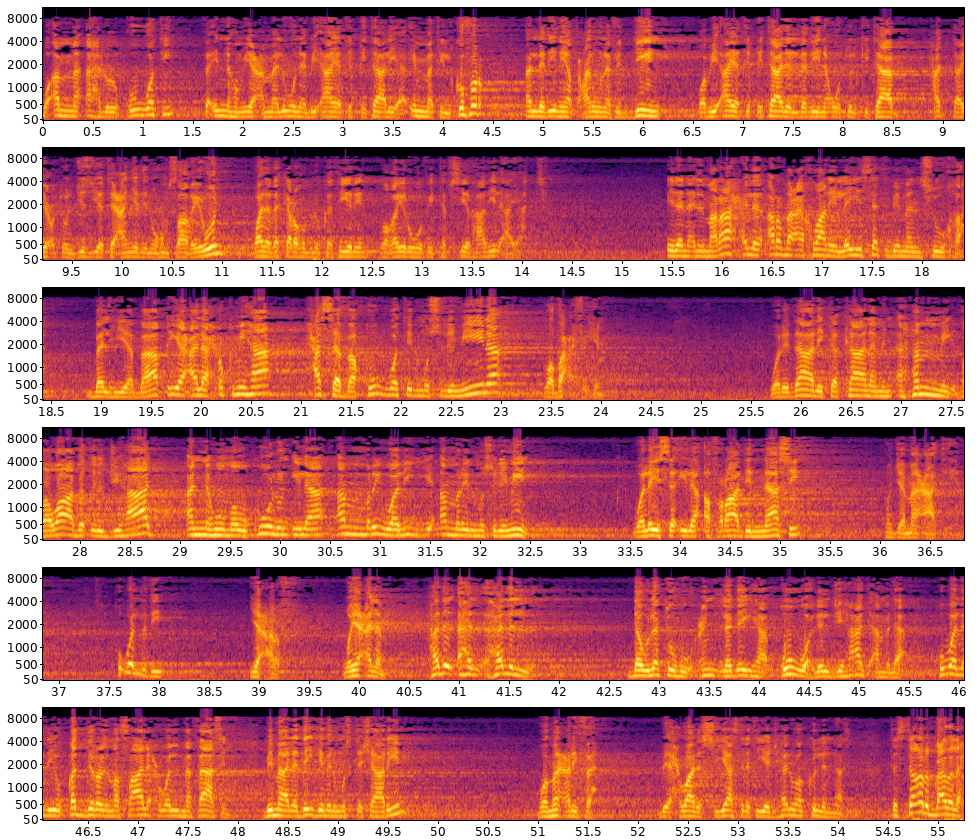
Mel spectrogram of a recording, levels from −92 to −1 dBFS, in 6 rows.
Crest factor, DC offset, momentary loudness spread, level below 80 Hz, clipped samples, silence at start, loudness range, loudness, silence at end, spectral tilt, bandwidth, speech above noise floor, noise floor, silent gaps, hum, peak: 12 dB; under 0.1%; 17 LU; -40 dBFS; 0.2%; 0 s; 5 LU; -12 LUFS; 0 s; -5 dB/octave; 11 kHz; 23 dB; -35 dBFS; none; none; 0 dBFS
